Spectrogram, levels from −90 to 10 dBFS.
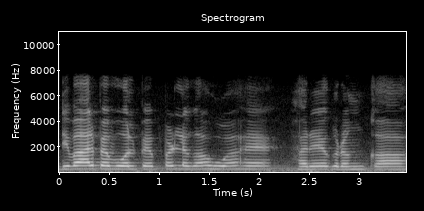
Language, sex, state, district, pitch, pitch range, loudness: Hindi, female, Haryana, Charkhi Dadri, 245 Hz, 235-255 Hz, -18 LUFS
